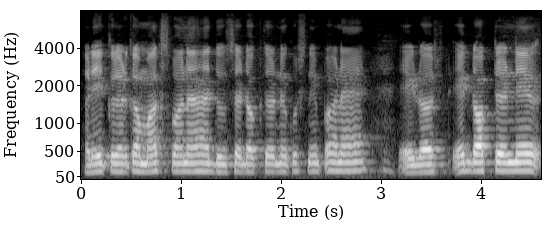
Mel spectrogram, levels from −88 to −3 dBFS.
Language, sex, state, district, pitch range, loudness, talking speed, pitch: Hindi, male, Chandigarh, Chandigarh, 140-150 Hz, -19 LUFS, 245 wpm, 145 Hz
